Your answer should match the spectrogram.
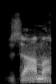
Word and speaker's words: Uzomah: Who is CJ Uzomah? Am I saying this correctly? – Zama. – I was about to say, I don't think there's a Mwah.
